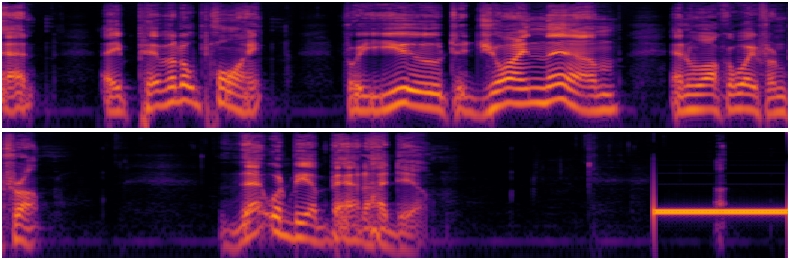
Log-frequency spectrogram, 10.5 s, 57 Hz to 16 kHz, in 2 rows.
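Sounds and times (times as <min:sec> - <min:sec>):
speech: 0:00.0 - 0:05.6, 0:06.7 - 0:08.2
telephone dial tone of an outgoing call: 0:09.6 - 0:10.4.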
